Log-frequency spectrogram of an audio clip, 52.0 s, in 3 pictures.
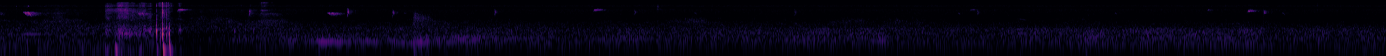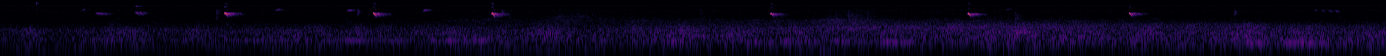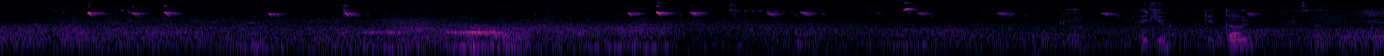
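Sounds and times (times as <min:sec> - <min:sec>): low outdoor rumble: 0:47.1 - 0:51.9.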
